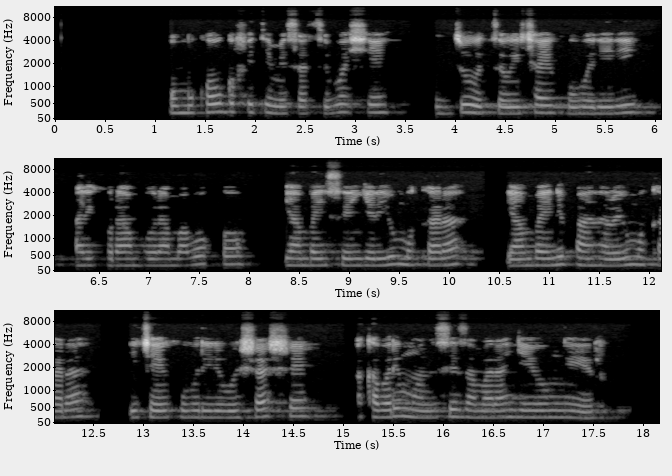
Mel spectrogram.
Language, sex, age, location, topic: Kinyarwanda, female, 18-24, Kigali, health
